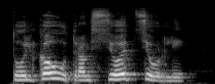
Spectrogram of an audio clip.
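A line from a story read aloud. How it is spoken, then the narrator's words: Grumbling. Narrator (Russian): пробурчал он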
